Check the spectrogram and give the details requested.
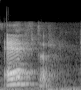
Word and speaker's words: after: As you can tell here, the word "after" is often said as "efter," especially by people with a strong Dundonian accent.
